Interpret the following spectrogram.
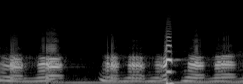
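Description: Tim Grounds short reed goose call blown in a laydown call: about six short, low murmur notes, with sharper clucks that break upward in pitch mixed in, the notes coming faster in the second half. Working more clucks into the murmur mimics a flock on the ground that is still excited, meant to keep circling geese from drifting away.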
